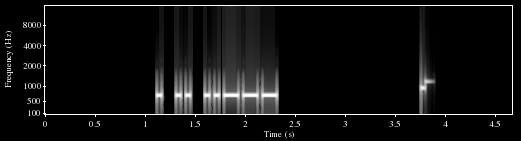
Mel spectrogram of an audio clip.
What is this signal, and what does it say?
Morse code, heard as a keyed tone, about 25 wpm, 700 Hz. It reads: EI2
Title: Callsign Prefixes for Top 50 DXCC - 25wpm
